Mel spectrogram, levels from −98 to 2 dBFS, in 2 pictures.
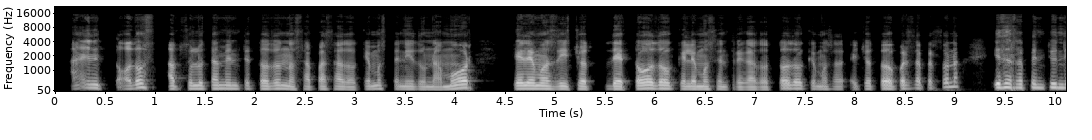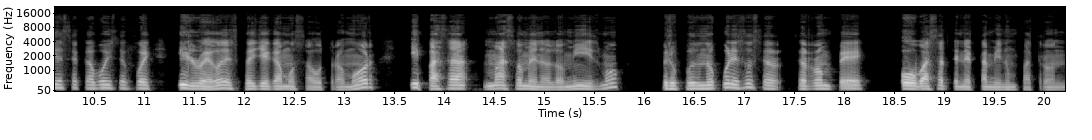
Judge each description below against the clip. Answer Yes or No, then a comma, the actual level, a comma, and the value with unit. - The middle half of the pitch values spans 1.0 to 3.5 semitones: No, average, 3.9 semitones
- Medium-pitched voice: No, low, 125 Hz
